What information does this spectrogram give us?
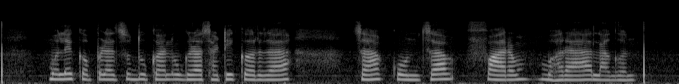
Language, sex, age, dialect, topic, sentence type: Marathi, female, 25-30, Varhadi, banking, question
